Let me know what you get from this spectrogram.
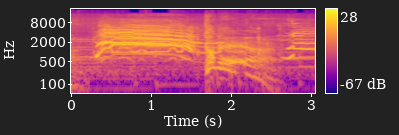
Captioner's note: group screaming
